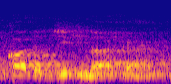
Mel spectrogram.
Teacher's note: Dalam qiraat lain adalah dan tu idgham dalam jim, tapi dalam bacaan hafaz tak boleh idgham. Qad ji'naka, ada sedikit qalqalah pada dah.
